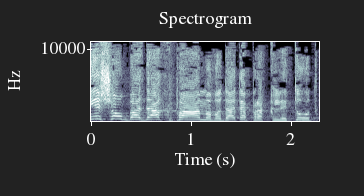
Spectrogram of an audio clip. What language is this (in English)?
Hebrew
